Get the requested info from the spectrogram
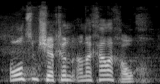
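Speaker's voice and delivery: broad Liverpool patter; Scouse accent. Shown as a demonstration. Comic saying something authentically Scouse, hammed accent. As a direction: carry thick Scouse through each phrase. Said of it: "authentically Scouse".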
